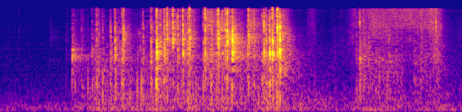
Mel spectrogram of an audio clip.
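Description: A deck of tarot cards being shuffled by hand: a dense rush of card noise lasting about a second, then a shorter rush near the end.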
